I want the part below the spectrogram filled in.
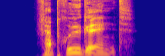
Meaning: present participle of verprügeln
- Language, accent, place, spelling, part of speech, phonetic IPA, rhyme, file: German, Germany, Berlin, verprügelnd, verb, [fɛɐ̯ˈpʁyːɡl̩nt], -yːɡl̩nt, De-verprügelnd.ogg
